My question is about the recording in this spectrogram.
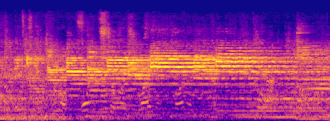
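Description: Rock music with guitar, played back loud through a pair of small powered studio monitor speakers and heard from the listening seat between them.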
